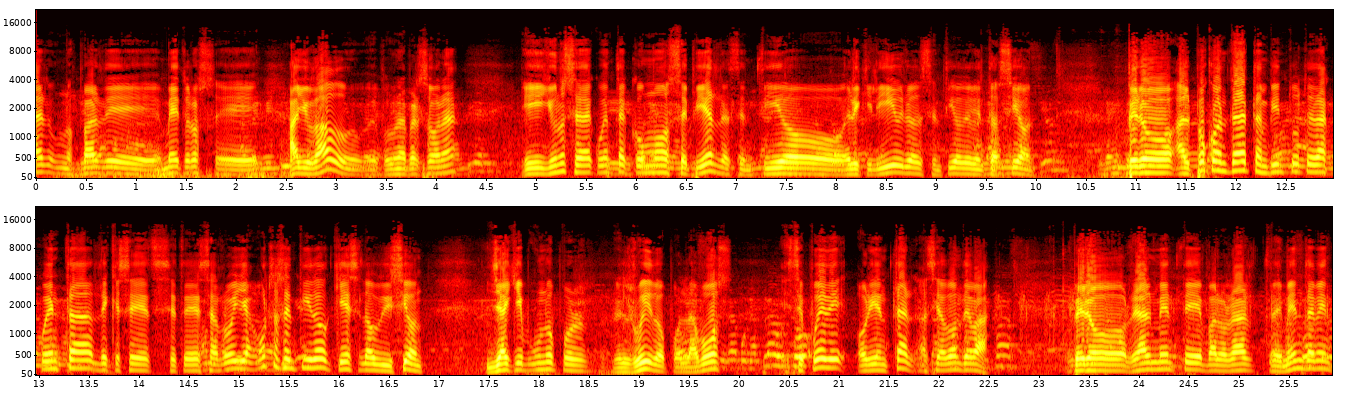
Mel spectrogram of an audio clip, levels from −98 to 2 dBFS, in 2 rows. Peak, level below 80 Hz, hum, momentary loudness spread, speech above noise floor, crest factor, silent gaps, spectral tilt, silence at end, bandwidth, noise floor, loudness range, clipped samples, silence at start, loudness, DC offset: 0 dBFS; -44 dBFS; none; 12 LU; 25 dB; 20 dB; none; -5.5 dB/octave; 0 s; 12 kHz; -45 dBFS; 4 LU; under 0.1%; 0 s; -20 LUFS; under 0.1%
